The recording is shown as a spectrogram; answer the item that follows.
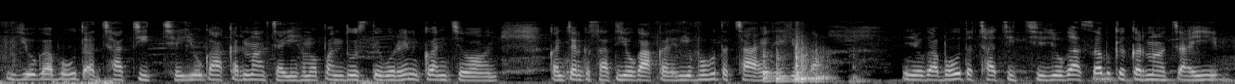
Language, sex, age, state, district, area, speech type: Maithili, female, 18-30, Bihar, Araria, urban, spontaneous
